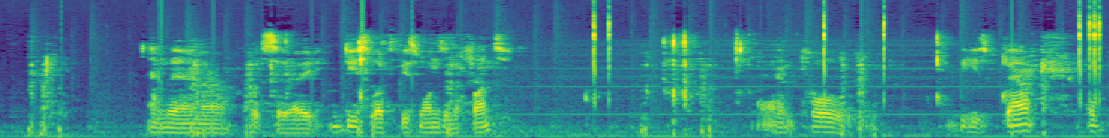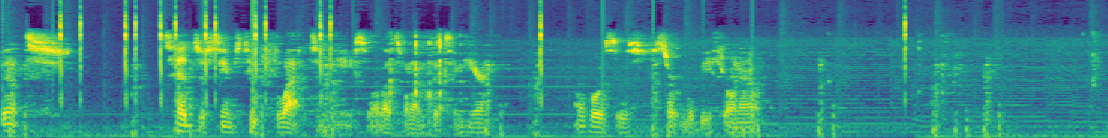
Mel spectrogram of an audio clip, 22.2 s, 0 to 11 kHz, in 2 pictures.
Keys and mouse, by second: 1.6 c, 5.0 right click, 5.6 KP_3, 8.5 click, 9.2-14.3 shift+middle drag, 14.3 click, 14.3 KP_3, 21.2 Tab.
